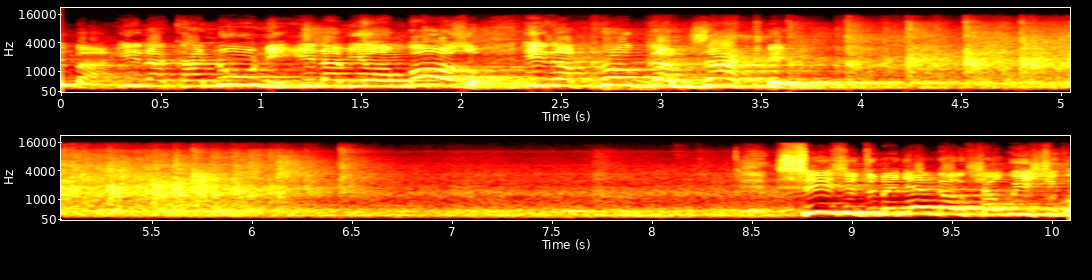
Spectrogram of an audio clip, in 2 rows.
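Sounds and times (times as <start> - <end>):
audience clapping: 3.5 - 6.7.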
